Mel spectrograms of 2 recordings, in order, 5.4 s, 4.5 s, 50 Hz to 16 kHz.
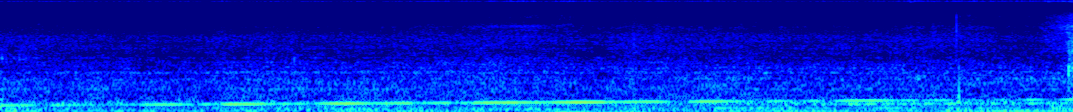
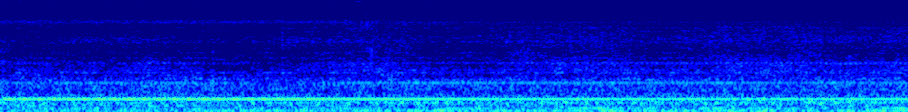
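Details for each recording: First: LG automatic washing machine with side packing fitted, on spin as rpm builds; the spin tone climbs as the drum speeds up, with a heavy low rumble building, noise increasing and the machine shaking and walking on the floor. Excessive spin vibration. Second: LG automatic washing machine after the vibration fix, with about 4x4-inch mats under it and side packing kept; at full spin rpm a steady even hum, constant tone, no thumping or wobble. Smooth, balanced normal spin.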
